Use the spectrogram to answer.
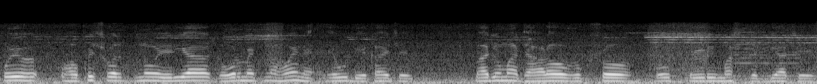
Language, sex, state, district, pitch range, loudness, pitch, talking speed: Gujarati, male, Gujarat, Gandhinagar, 145-170 Hz, -16 LUFS, 155 Hz, 125 wpm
